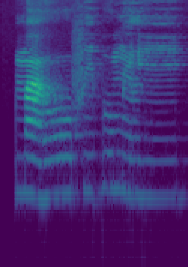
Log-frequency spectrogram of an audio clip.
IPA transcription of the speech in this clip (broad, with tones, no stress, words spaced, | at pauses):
mã˦˨ɣoː˦fi˦ ɓu˦ mĩ˧liː˧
